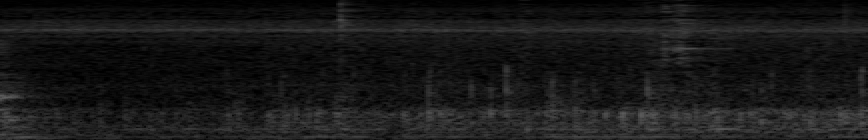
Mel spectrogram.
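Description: Chicken curry bubbling in a pot, a soft continuous boiling burble with small pops and a faint clink of a utensil, heard quietly and close.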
